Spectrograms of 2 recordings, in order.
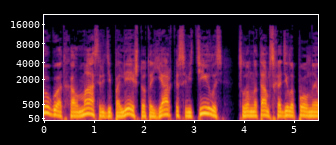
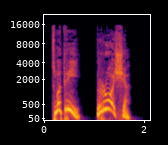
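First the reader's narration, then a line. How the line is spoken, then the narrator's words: Timid, forcing boldness. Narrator (Russian): сказал Гэмбл, стараясь избавиться от неожиданно овладевшей им робости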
